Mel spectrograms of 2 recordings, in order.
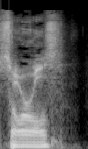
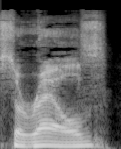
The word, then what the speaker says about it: Sorrells: So, my last name is actually Sorrells. – Okay. – That's the proper pronunciation.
